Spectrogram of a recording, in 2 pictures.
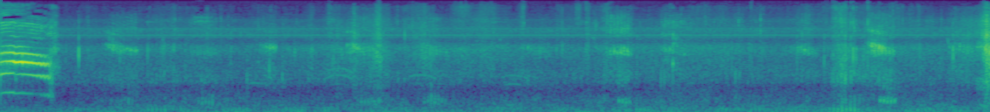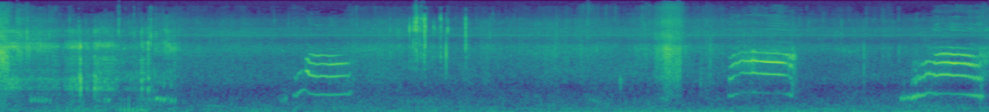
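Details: At a rain-soaked campsite, a stray cat that looks like a raccoon dog nuzzles up affectionately, uttering several short, soft rising meows late in the stretch between handling noises and low rumbling background.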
